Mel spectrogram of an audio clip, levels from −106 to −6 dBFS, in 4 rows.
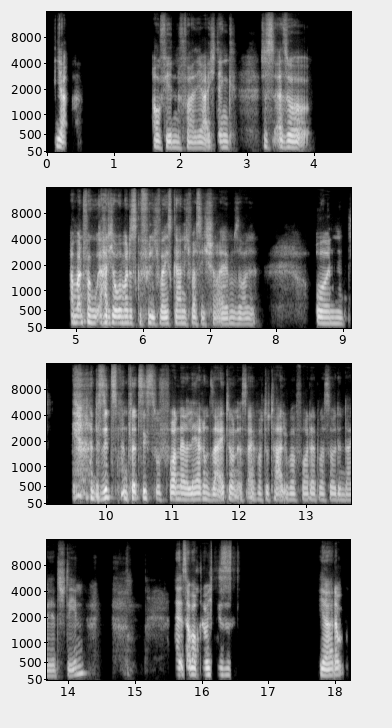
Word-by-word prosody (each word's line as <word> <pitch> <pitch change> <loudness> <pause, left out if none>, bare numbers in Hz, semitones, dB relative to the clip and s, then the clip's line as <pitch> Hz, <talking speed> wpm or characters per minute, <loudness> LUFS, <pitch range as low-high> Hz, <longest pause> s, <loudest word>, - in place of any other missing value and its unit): Ja - - +5 1.3
auf 160 -2 -2
jeden 150 -1 -2
Fall. 145 -1 -5
Ja, 145 - +1
ich - - -7
denke, 155 -1 -6 0.4
das - - -6
ist - - -13
also 150 -1 0 1.0
am 180 -2 +2
Anfang 170 0 +6
wo - - -2
hatte 180 - +5
ich 165 - +2
auch 165 - +6
immer 165 0 +4
das 160 - -2
Gefühl, 170 - -2
ich 150 - -3
weiß 150 +1 +3
gar 155 0 +1
nicht, 155 - -5
was 160 -3 -2
ich 145 - -3
schreiben 145 +1 -3
soll, 140 -1 -7 0.9
und, 155 -2 -1 0.5
ja, - - +3
da - - -2
sitzt 200 +4 +4
man 170 - +1
plötzlich 180 +1 +3
so 165 - -5
vor 165 +1 +3
'ner 155 -2 +2
leeren 160 +1 +2
Seite 140 0 +3
und - - -3
ist - - -8
einfach - - -3
total - - 0
überfordert, 150 0 -5
was 150 0 -7
soll 155 -1 -3
denn 145 -1 -7
da 140 - -4
jetzt 140 0 -8
stehen. 185 +9 -8 1.3
Da 475 - +3
ist - - 0
aber 175 - +5
auch, - - 0
glaube 170 +1 +1
ich, 170 - -4
dieses 170 -1 -8 1.3
Ja, 160 -1 +4
da 165 - +4
155 Hz, 190 wpm, -21 LUFS, 150-165 Hz, 1.3 s, Anfang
